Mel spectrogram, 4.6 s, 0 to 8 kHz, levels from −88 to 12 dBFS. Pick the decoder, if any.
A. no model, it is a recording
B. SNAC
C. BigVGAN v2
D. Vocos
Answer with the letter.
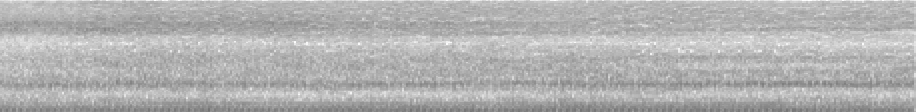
B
